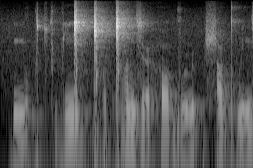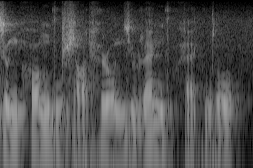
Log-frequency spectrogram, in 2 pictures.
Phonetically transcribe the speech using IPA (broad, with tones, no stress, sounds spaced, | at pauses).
ɲ o˨ k t͡sʼ ṳ˨ ŋ͡ǀ i̤˨ ɡ͡ǀ ɔ˨ ɡ͡ǀ ɑ˦ n z œ˨ h ɔ˦˨ ɡ u˦ ɳ | ɬ ɑ˨ kʷʼ i˨ n z ɵ˦ ɲ h ɔ˦ ŋ ɡ u˦˨ ɮ ɑ˨ ɾ æ̤˦ ɭ o˦ n z y˨ ɭ æ˦ ŋ ɡ ṳ˨ h æ˨ k u˨ ɾ o˦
